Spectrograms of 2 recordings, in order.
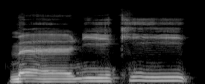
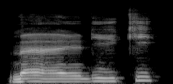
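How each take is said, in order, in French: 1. La voyelle finale est longue. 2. La voyelle finale est courte. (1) "c'est pas Maliki" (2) "la voyelle à la fin de Maliki, elle est pas longue"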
